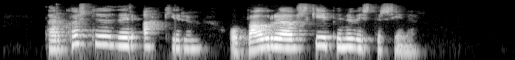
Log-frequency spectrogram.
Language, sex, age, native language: Icelandic, female, 30-39, Icelandic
